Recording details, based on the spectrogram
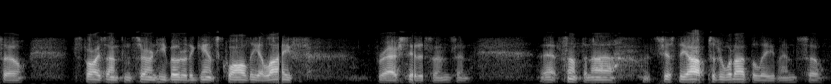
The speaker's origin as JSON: {"language": "English", "region": "Georgia", "country": "United States", "tie": "born or raised there", "also_born_or_lived": "Washington, D.C.", "said": "before moving back to Georgia, where I was born and raised here in Georgia for first 20-plus years, just before moving back here, I spent just about 3 years up in D.C."}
